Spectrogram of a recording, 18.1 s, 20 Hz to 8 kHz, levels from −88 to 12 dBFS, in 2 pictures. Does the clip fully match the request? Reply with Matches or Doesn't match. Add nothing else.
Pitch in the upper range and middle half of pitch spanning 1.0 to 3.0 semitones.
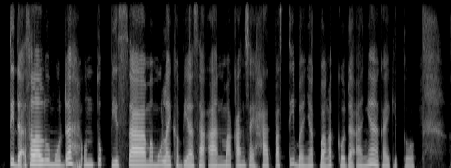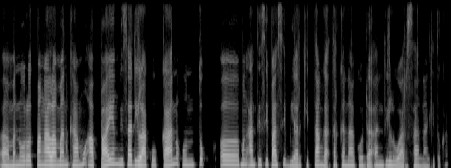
Matches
